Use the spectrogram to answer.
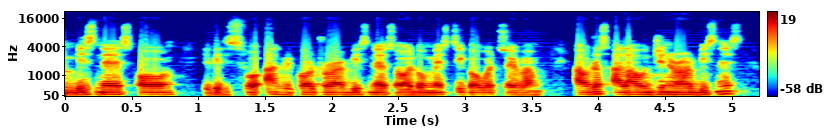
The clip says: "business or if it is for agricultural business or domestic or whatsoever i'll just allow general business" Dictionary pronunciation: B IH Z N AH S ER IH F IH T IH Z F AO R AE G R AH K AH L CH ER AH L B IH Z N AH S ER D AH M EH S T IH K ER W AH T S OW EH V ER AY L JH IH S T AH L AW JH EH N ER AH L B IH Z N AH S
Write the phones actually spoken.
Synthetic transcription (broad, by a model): B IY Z N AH S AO IH F IH T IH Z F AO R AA G R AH K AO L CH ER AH L B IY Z N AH S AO D AH M EH S T IH K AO W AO T S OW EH V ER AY W JH IH S T AH L AW JH EH N ER AH L B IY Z N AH S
